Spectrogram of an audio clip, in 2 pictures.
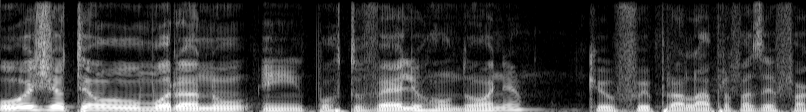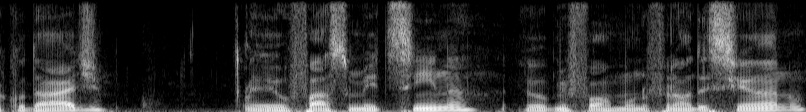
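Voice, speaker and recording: His tone comes across dark and mellow. The recording is very clean, and the background is silent. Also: medium pitch for a man, ordinary pitch variation, moderate pace. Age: 20s. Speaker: medical student. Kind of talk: podcast interview.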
